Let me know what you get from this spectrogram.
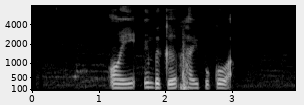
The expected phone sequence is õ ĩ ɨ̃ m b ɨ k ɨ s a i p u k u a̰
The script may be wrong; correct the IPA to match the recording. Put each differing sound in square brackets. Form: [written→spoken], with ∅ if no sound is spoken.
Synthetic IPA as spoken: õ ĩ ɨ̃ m b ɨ k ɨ [s→h] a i p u k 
